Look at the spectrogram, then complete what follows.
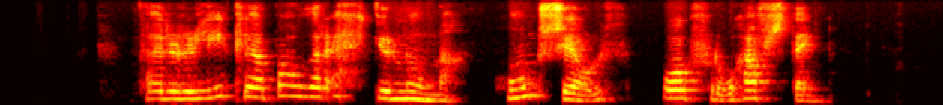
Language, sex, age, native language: Icelandic, female, 60-69, Icelandic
